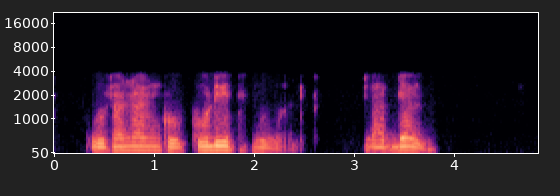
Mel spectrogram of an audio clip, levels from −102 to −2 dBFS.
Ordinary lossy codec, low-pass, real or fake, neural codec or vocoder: Opus, 32 kbps; 3.6 kHz; fake; codec, 16 kHz, 4 kbps, FreqCodec, smaller model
